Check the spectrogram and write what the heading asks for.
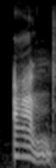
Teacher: The strong form is and with a very open a. But said quickly, we soften it and we remove the d at the end.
